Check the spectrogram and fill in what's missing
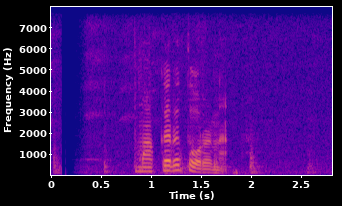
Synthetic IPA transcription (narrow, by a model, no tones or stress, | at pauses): mɐkːɐɾɐt̪orɐna̰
